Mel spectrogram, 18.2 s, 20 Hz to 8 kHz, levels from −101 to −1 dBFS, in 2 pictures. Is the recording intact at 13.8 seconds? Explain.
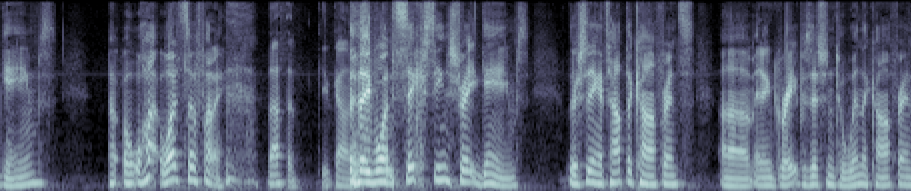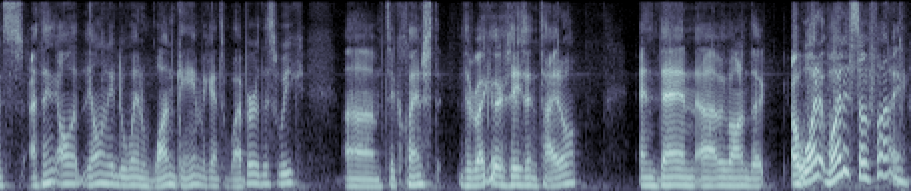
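Yes, the audio is intact at 13.8 seconds, with no audible fault at that moment.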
